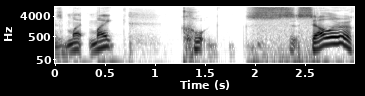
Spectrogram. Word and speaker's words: Cuellar: the Cleveland pitcher, I have a hard time pronouncing his name, is Mike Seller or Queller. It's Cuellar.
